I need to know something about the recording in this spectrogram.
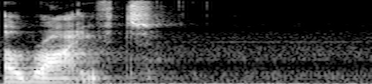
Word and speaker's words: arrived: of arrive teach Andrea arrived arrived the Ed sounds like d letter e is silent I arrived late at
